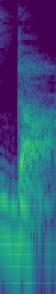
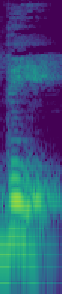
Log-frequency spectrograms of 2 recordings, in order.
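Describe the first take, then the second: First: The word ends in a short 'uh' vowel. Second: The word ends in a long 'ee' vowel. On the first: The next word begins with a consonant sound. "If the next word begins in consonant sound, it's pronounced da" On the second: The next word begins with a vowel sound. "But if the next word begins in vowel sound, it's pronounced the"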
